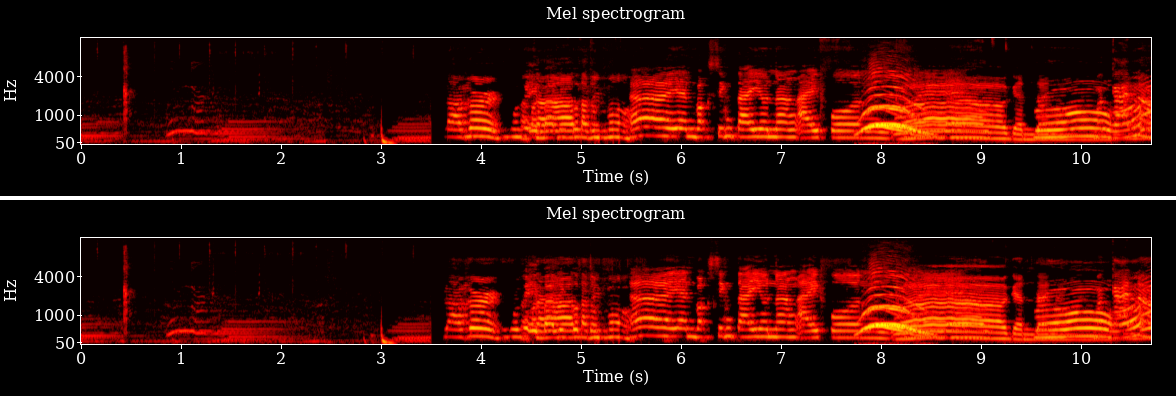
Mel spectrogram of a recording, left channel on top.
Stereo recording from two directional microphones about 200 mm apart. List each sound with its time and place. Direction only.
0.4 s music: centre (ahead or behind)
3.0 s music: centre (ahead or behind)
3.6 s speech: 15° left (ahead or behind)
5.2 s a child's voice: centre (ahead or behind)
8.4 s a sound: 25° right (ahead or behind)
9.6 s speech: 45° right (ahead or behind)
10.2 s speech: 25° right (ahead or behind)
